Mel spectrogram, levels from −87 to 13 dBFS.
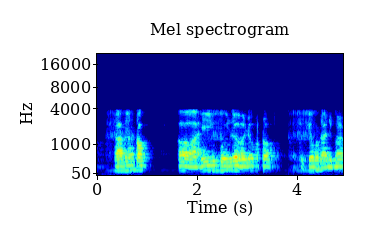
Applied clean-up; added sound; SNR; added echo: neural mask model DeepFilterNet 3.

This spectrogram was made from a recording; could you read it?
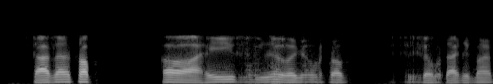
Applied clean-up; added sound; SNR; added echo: neural separator model SepFormer WHAMR!.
